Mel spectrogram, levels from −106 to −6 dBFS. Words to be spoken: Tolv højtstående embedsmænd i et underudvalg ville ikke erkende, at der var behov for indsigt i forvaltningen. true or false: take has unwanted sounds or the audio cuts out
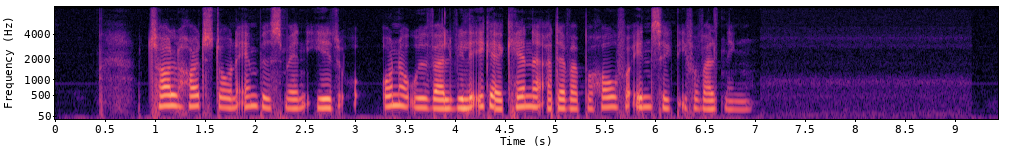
false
